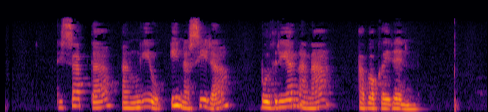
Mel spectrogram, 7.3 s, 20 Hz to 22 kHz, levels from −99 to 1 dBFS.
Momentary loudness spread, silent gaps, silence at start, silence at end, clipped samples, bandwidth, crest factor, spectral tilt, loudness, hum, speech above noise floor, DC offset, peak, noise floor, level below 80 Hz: 11 LU; none; 0.85 s; 0.5 s; under 0.1%; 11.5 kHz; 18 dB; -5 dB/octave; -31 LUFS; none; 44 dB; under 0.1%; -14 dBFS; -75 dBFS; -82 dBFS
